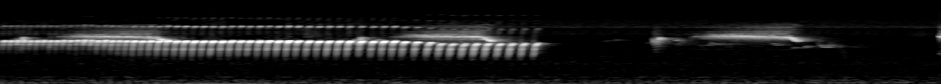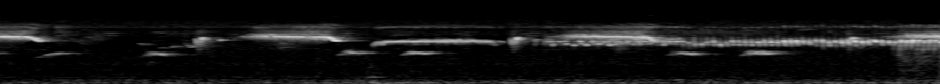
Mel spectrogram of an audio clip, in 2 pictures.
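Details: Canary performing 'air mancuran panjang' song used as a master recording for songbirds; nearly three seconds of loud rapid rolling trill, followed by mixed high chirps and short whistled phrases.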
